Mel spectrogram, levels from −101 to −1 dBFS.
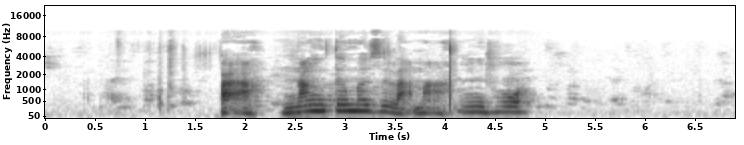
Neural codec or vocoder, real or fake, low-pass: none; real; 9.9 kHz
